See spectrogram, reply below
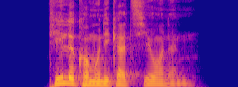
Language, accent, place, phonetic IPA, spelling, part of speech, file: German, Germany, Berlin, [ˈteːləkɔmunikaˌt͡si̯oːnən], Telekommunikationen, noun, De-Telekommunikationen.ogg
- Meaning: plural of Telekommunikation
